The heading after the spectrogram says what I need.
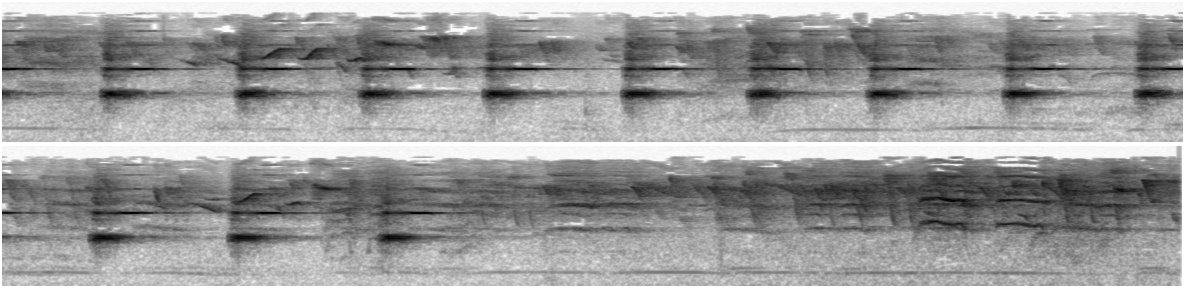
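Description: Bare-throated bellbird striking loud, metallic, anvil-like notes, about one and a half per second for eight seconds, then giving way to a rushing hiss.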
